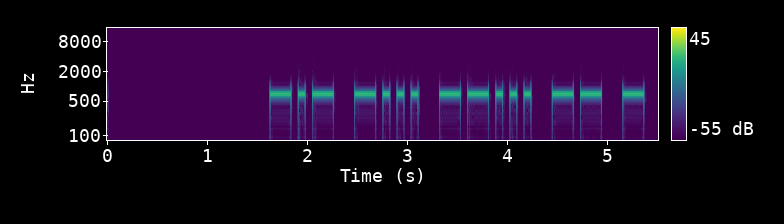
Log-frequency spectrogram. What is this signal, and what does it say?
Morse code, heard as a keyed tone, about 20 wpm, 700 Hz. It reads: KB7MT
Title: Speed Racing - USA Call Signs 17wpm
